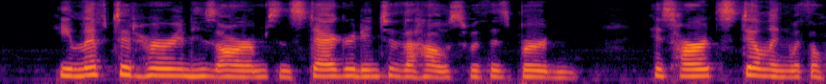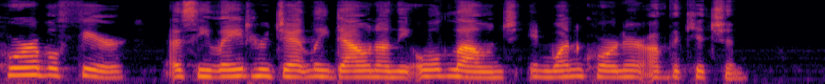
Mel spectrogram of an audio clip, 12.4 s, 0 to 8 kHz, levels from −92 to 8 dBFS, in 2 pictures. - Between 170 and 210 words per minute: Yes, average, 180 wpm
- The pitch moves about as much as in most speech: No, narrow, 2.3 semitones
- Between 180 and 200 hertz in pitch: Yes, medium, 185 Hz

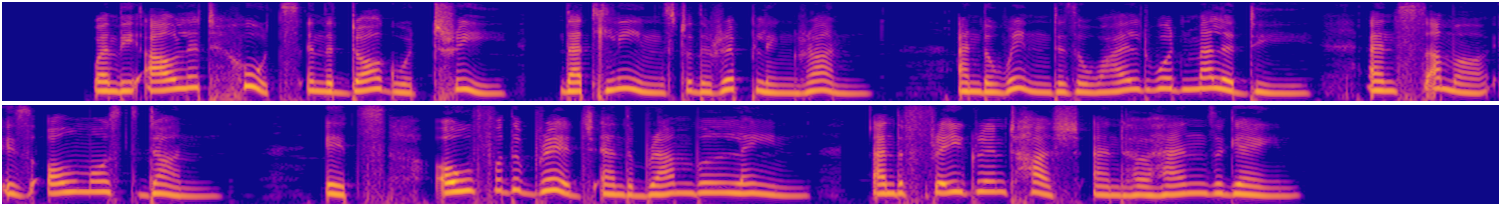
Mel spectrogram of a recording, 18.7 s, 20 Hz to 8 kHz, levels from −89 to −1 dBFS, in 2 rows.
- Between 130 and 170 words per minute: Yes, average, 140 wpm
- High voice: Yes, high, 235 Hz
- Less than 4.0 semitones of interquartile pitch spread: No, average, 4.4 semitones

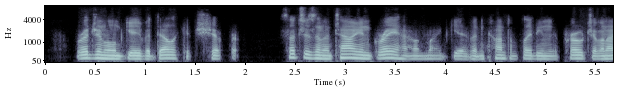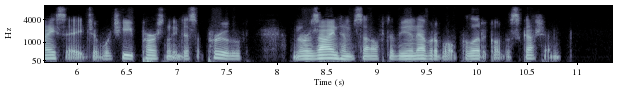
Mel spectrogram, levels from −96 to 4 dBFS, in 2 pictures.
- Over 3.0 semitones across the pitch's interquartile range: No, narrow, 2.6 semitones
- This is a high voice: No, low, 120 Hz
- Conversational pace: Yes, average, 175 wpm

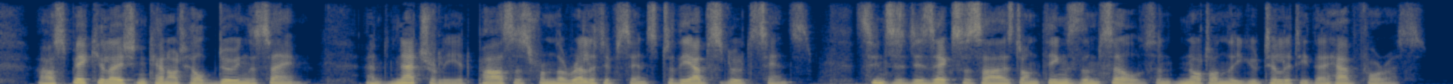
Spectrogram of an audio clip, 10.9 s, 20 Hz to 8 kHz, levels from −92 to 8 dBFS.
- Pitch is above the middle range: No, medium, 140 Hz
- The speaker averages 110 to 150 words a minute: No, average, 195 wpm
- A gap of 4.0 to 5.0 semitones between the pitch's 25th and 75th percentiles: No, average, 3.4 semitones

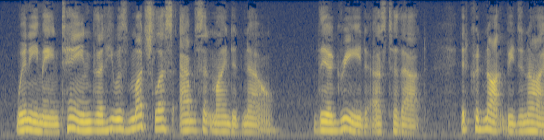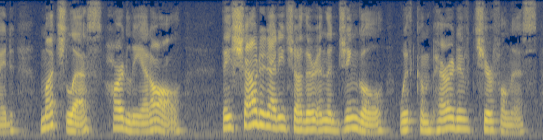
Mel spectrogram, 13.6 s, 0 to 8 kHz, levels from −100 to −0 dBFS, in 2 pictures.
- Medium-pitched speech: Yes, medium, 145 Hz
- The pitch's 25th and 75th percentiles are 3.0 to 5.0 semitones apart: Yes, average, 4.2 semitones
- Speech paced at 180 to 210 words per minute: No, average, 155 wpm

